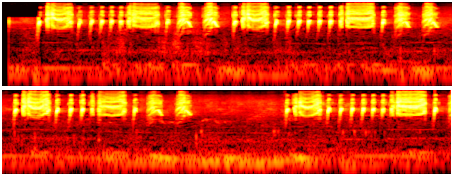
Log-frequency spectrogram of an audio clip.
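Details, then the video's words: Long-tailed shrike singing in the fast, dense 'konslet' style: bursts of harsh, buzzy, high chattering notes in tight rapid runs, broken by short pauses, with a faint low hum underneath. "Cendet konslet gacor speed rapat"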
